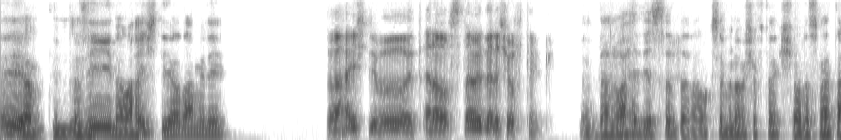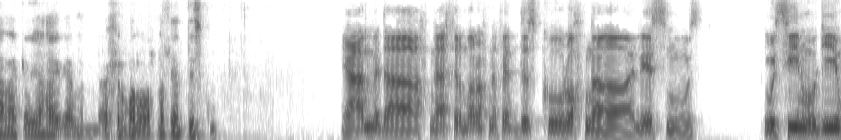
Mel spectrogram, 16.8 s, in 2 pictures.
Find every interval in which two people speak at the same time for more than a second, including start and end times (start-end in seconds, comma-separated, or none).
none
